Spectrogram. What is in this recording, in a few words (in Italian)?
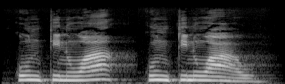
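"cuntinuanuau", Vernazzese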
